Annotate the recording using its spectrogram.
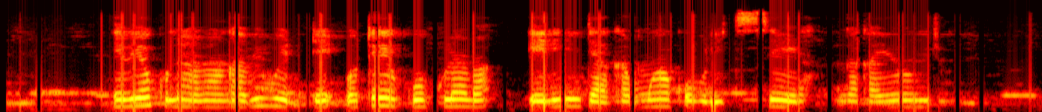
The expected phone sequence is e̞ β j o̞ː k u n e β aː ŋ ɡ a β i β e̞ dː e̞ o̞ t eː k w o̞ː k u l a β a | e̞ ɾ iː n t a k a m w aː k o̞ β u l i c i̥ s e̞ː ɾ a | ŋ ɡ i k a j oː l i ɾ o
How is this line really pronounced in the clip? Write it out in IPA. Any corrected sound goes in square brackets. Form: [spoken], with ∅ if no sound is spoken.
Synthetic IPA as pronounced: e̞ β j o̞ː k u n [a] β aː ŋ ɡ a β i [w] e̞ dː e̞ o̞ t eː k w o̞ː k u l a β a | e̞ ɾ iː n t a k a m w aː k o̞ β u l i c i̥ s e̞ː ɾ a | ŋ ɡ [a] k a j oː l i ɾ o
